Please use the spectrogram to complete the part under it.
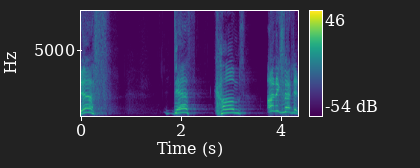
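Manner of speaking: mock preacher's very loud cry. Describing a scene where the preacher opens his Bible, retelling a preacher's very loud cry. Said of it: "in a very loud voice he goes".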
